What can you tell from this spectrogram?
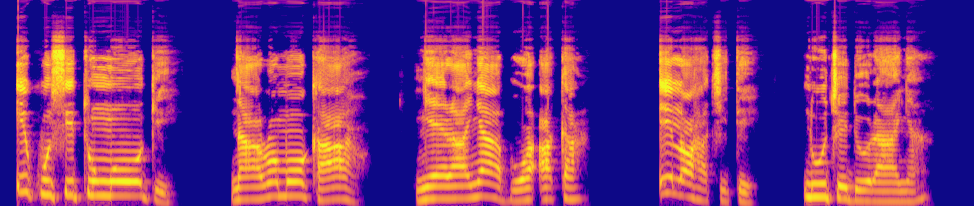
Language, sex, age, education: Igbo, male, 15-29, tertiary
